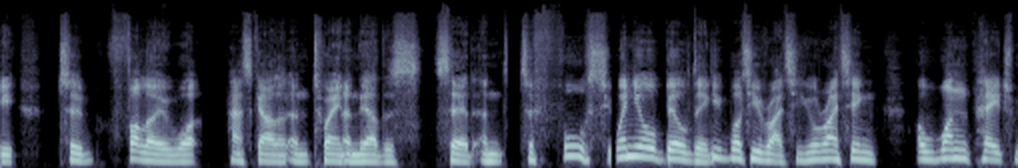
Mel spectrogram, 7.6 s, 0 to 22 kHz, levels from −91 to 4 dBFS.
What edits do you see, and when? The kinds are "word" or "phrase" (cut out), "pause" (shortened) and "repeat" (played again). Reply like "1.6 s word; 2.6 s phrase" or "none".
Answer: 2.1 s word; 2.5 s word; 3.8 s word; 4.5 s word; 5.3 s word

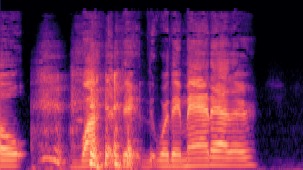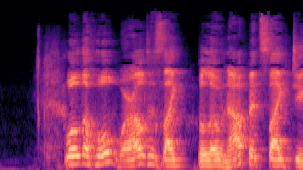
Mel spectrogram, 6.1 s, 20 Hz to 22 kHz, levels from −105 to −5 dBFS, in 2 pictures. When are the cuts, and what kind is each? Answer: 5.0 s pause

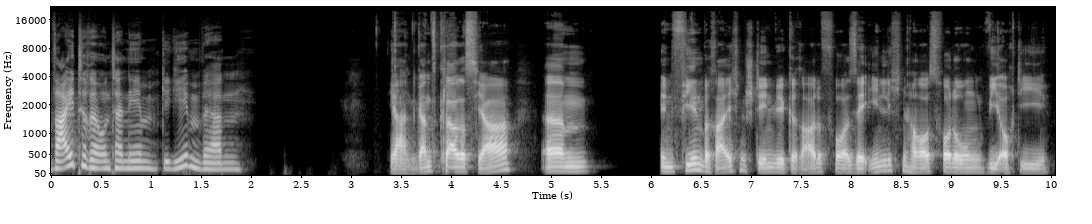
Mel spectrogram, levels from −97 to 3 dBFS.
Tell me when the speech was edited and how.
none

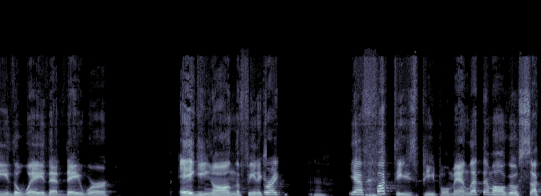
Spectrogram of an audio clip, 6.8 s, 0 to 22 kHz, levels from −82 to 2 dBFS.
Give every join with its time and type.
3.3 s phrase

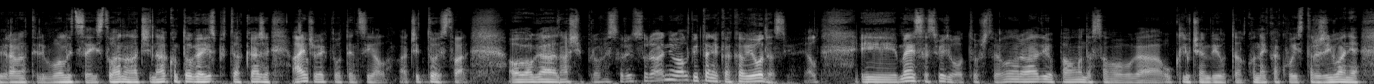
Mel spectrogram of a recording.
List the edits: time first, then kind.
3.1 s phrase; 4.2 s word; 5.6 s word; 6.9 s phrase

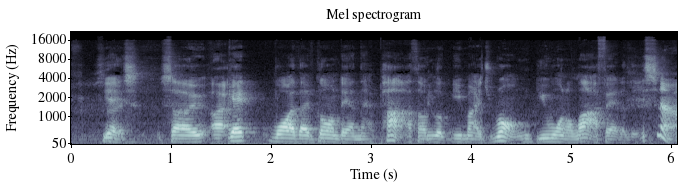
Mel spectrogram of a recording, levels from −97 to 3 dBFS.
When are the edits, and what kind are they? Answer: 3.6 s word; 4.1 s word; 4.6 s word

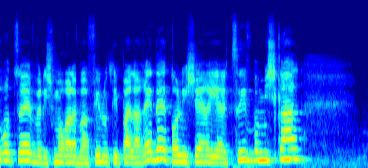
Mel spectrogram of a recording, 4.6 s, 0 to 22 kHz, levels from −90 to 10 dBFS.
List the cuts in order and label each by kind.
0.9 s word; 2.1 s word

